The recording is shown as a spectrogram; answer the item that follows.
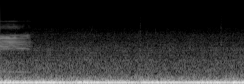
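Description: Steady low drone of a car being driven, heard from inside the cabin.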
